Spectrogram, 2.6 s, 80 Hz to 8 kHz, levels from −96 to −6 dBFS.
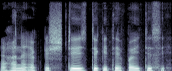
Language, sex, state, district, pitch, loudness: Bengali, male, Assam, Hailakandi, 135 Hz, -17 LUFS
